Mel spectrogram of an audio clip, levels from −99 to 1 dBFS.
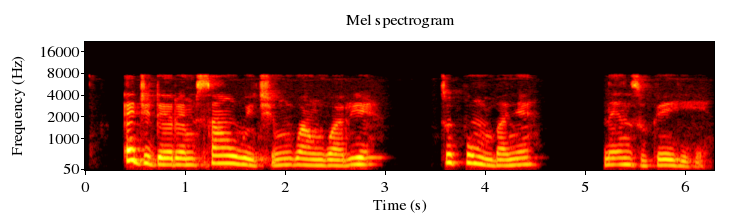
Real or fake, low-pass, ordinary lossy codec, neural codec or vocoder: real; none; none; none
